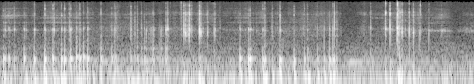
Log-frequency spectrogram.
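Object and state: Plastic hairbrush bristles scratched.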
